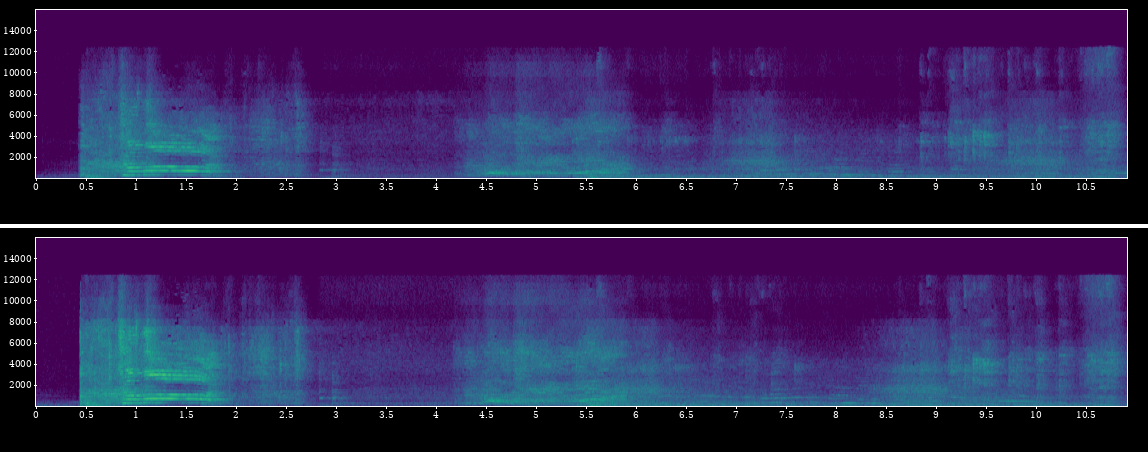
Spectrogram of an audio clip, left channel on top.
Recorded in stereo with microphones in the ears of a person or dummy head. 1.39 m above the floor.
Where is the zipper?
85° right, 3 m.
